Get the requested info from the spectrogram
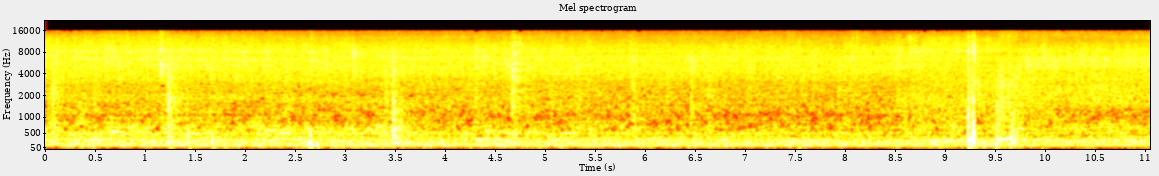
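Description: Food frying in a pan: a steady sizzle with a few sharp pops, the loudest about nine seconds in.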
